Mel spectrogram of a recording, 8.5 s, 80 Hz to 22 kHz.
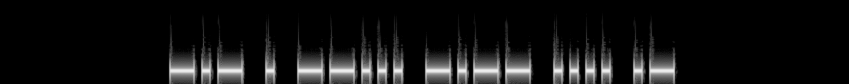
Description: Morse code, heard as a keyed tone, about 15 wpm, 700 Hz. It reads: KE7YHA
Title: USA Call Signs - 6 Characters - Repeated 3x - 15wpm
